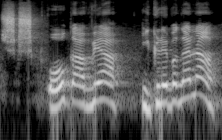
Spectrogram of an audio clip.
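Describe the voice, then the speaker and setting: A woman's voice: sits high, fairly bright tone, pitched above the performer's own voice. A woman voicing a teasing, wheedling young husband. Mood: pleading. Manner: pleading, drawn-out calls for attention. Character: lazy young male architect, teasing and wheedling.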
